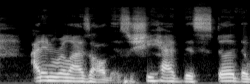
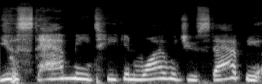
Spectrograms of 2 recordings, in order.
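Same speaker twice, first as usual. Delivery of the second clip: put-on scream, higher; 9 semitones higher than usual. Retelling how a girl in the club accused them: imitating someone screaming. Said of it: "She screams out loud in the club".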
